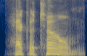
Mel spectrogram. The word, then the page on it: hecatomb: American English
